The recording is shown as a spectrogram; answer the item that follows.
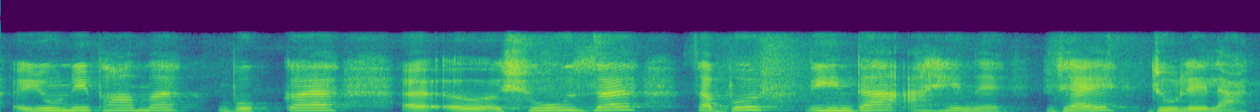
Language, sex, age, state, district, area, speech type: Sindhi, female, 30-45, Gujarat, Surat, urban, spontaneous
